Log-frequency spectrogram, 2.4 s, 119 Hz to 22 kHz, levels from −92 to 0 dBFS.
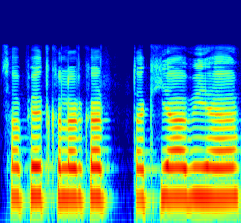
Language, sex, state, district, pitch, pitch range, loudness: Hindi, male, Jharkhand, Deoghar, 220 Hz, 215-220 Hz, -16 LUFS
